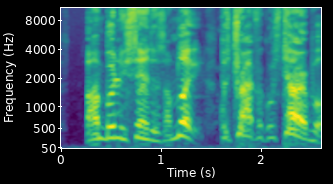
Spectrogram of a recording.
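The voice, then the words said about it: Old New York man impression. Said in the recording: “my Bernie Sanders impression ... pretty good ... an old New York, like, gym teacher”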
